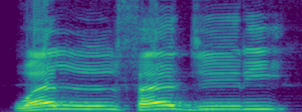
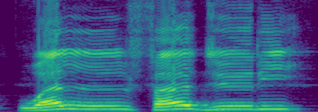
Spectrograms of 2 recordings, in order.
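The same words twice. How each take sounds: Both takes have the same delivery.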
